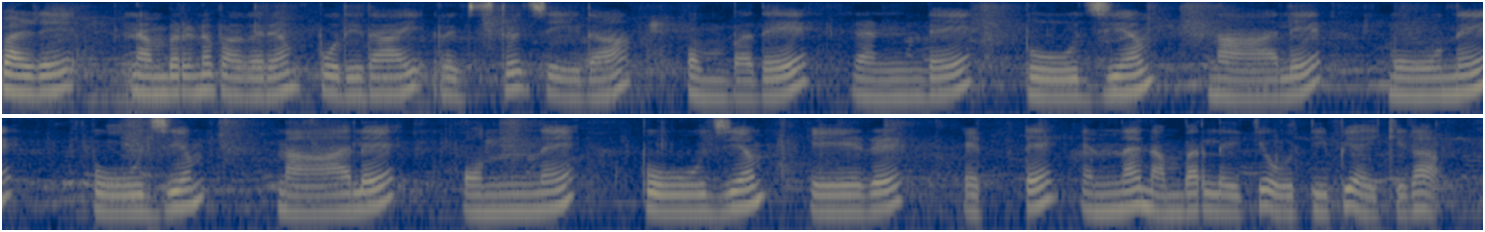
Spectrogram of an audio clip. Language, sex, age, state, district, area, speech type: Malayalam, female, 18-30, Kerala, Alappuzha, rural, read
